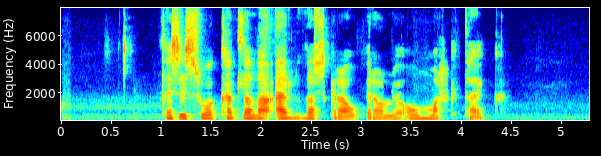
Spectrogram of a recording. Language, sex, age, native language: Icelandic, female, 20-29, Icelandic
